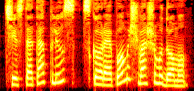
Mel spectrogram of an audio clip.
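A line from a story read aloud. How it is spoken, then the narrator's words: Cheerful brisk report. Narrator (Russian): Как всегда весело отрапортовала диспетчер Олечка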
